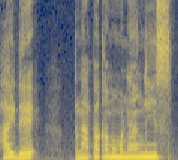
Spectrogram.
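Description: A woman voicing a kind young man who gently comforts a crying child, in a scripted radio dialogue for a language lesson. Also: mid-range voice, flat delivery, moderate pace, heavy background noise, voice pushed up, close to an everyday voice. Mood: soothing. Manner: soothing, gentle.

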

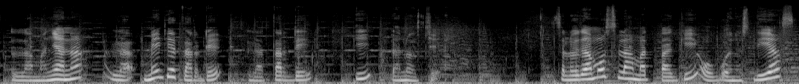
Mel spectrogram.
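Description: Woman teaching words on radio, says everything twice real slow, dry studio mic, soft music under. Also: mid-range voice. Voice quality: slow, careful repetition of each word. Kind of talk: scripted radio language lesson.

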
